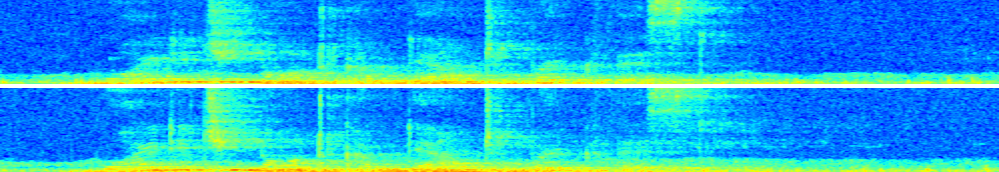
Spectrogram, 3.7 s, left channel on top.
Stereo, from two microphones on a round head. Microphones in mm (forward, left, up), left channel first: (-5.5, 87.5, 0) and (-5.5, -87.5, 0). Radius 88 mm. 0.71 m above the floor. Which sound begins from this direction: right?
A woman speaking, at 0.3 s.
